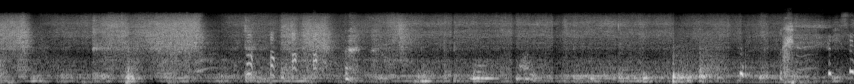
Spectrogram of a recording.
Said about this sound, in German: Das ist ein Staubsauger, der ist ganz leise. Ja, ja, das ist schon das leise Silent. Modell, gell?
